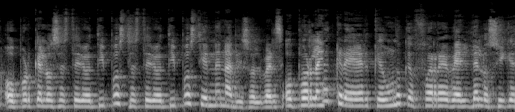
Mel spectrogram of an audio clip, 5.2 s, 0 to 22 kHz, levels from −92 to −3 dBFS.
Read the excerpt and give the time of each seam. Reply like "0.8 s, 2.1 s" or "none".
1.3 s, 2.8 s, 3.2 s, 3.9 s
